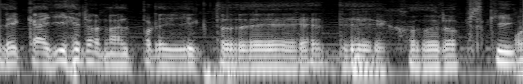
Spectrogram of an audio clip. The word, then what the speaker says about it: Jodorowsky: iba a hacer Jodorowsky, que era un documental divertidísimo.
